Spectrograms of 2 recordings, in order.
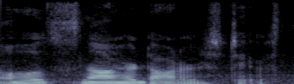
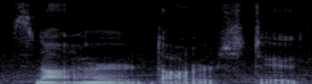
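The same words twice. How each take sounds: First: Said in the usual way. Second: Much softer, letting it sink in; softer, stunned repeat. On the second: Real, not acted. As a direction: say it again quietly, horrified. Repeated for emphasis.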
